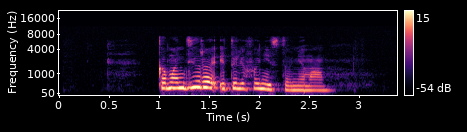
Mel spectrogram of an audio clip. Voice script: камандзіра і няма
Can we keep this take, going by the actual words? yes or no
no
